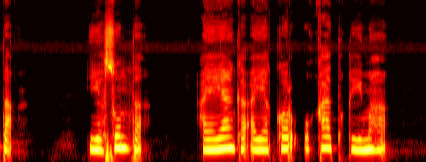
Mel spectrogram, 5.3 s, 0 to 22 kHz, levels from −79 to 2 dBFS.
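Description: No audible technical faults.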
